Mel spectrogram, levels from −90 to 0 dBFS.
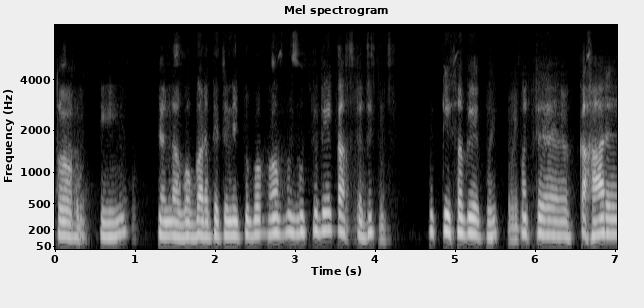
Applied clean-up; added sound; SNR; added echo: neural mask model DeepFilterNet 3.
